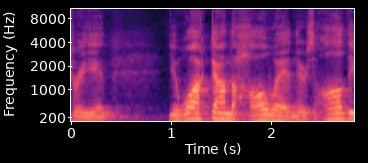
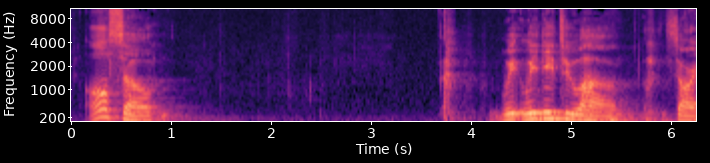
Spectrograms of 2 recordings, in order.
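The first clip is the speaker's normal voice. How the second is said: talking through laughter, much slower; 4 dB louder than usual. Board candidate addressing parents, laughing at a grandson mid-speech, laughing while talking. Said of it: "I'm laughing at my grandson".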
